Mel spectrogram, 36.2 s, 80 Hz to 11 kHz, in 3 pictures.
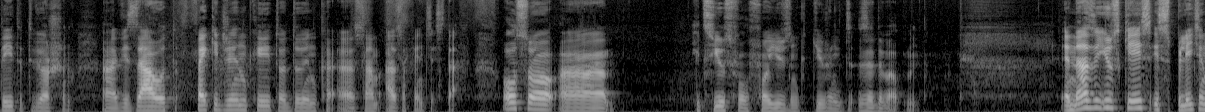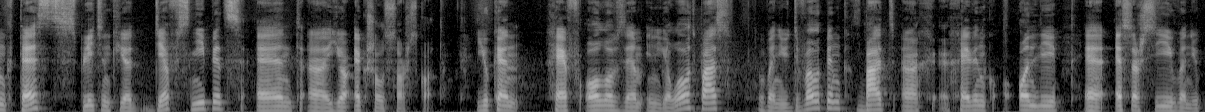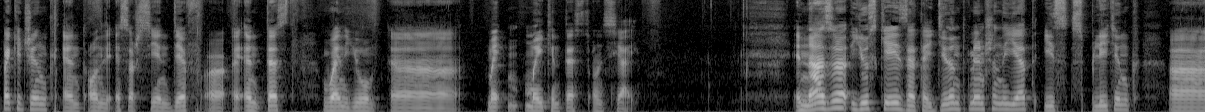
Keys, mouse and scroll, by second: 6.9 click, 9.1 ctrl+n, 9.3 ctrl+n, 31.6 ctrl+n, 31.7 ctrl+n.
